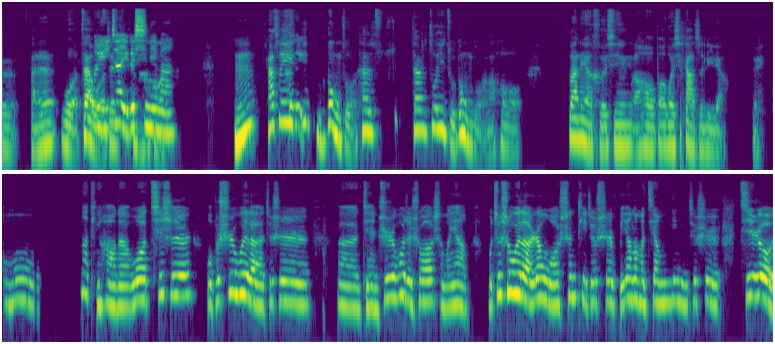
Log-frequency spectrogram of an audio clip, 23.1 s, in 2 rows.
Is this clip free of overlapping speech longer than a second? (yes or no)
no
